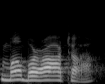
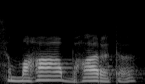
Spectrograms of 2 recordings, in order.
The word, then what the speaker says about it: Mahabharata: not Ramana it's ramayana it's not maata it's Mahabharata and it's not Shanti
